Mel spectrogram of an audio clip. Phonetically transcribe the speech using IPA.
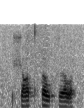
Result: ʃ ɔ tˤ θ o x ɘ lˠ

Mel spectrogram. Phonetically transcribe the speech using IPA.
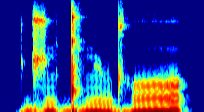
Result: d͡ʒ y ɡ͡ǃ yː ɳ dʱ o

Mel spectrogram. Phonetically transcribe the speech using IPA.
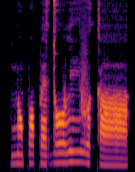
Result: n ɔ̃˨ p ɔ˨ p ɛ˨ d oː˧ l iː˦ v ə˧ k aː˨

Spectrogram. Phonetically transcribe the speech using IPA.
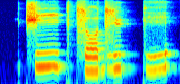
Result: t͡ʃ iː k t͡s ɔ d͡z y kː e̤

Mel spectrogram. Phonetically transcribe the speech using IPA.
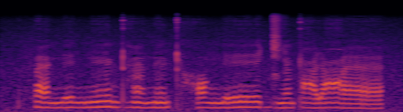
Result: f æ ŋ eː ŋ ẽ ɖʱ æ̃ n̪ ẽ ʈ h ɒ ŋ eː d͡ʑ æ̃ ʈ ʕ i ʕ æ

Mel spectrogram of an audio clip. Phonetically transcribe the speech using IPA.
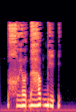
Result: χʷ e̤ o̯ ɗ a̤ o̯ ɡ͡b i ʔ

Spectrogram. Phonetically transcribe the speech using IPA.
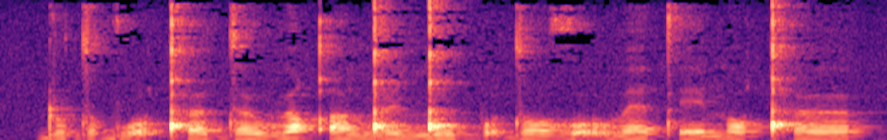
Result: ɖ u˧ d o˨ ɡ w o̰˨ ǃʰ œ˨ d œ˨˦ u̯ β œ˦ qʼ ə˨ u̯ ŋ͡ǃ ø˧ i̯ ŋ͡ǃ u˦ b o̰˧ d o˦ ɣ o̰˦˨ β ɛ˧ tʼ e˨˦ n ɔ˧ ǃʰ œ˧

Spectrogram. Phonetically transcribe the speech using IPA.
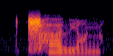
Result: ʈ͡ʂʰ ä˥˩ l j ɑ˩ ŋ

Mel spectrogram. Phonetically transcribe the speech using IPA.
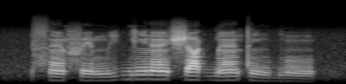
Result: s ɛ̃˨ f e˨ m i˨˦ ɡ ĩ˦ ɾ ɛ̃˦ ʃ a˦ ɡ͡b ɛ̃˧ t ĩ˨ ɡ͡b ũ˨

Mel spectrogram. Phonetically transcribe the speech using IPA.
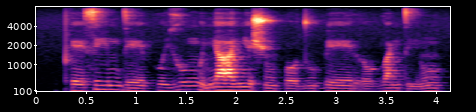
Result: pʰ e˨ s iː˦ m d eː˨ kʷ i˨ ɣ u˦ ŋ ʊ˨ ɲ aː˦ ɲ ɪ˦˨ ʃ ũ˨ k͡p o˨ d u˨ ɓ eː˨ r o˨ ɡʷ a˦ ŋ t i˨ ɾ ũ˦

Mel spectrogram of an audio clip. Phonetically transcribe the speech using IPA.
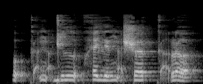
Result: o̰ k a̰ ŋ a̰ ɡ i lː o̰ h ɛ lʲ ʌ ŋ a̰ ʃ œ kː a̰ ɭ ʌ

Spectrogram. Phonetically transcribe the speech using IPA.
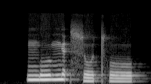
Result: ŋ o˦ ʊ̯ ŋ ɛ˦ ʔ sʰ o˨ tʰ o˨

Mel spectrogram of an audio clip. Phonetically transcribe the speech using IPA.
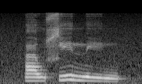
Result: a w ɕ i n̪ i ŋ

